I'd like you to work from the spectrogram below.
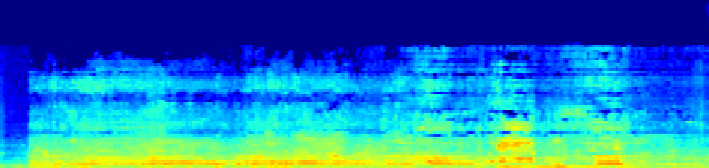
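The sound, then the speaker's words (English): A large concert crowd screams and yells at once while the music plays, a dense, loud, continuous wall of overlapping shrieks, with a steady low droning tone joining in partway through. “People were screaming bloody murder, literally.”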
